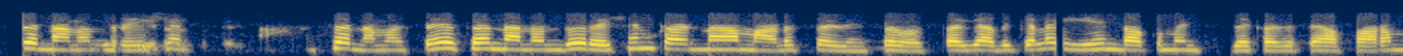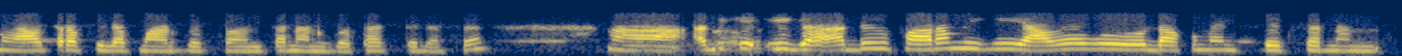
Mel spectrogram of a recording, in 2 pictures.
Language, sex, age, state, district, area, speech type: Kannada, female, 30-45, Karnataka, Koppal, rural, conversation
